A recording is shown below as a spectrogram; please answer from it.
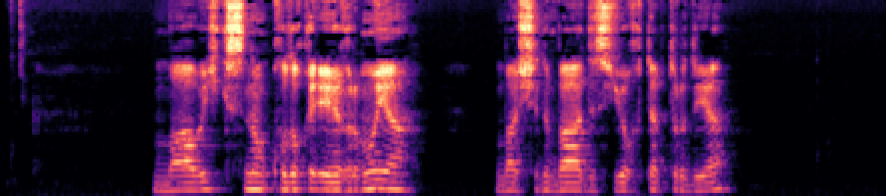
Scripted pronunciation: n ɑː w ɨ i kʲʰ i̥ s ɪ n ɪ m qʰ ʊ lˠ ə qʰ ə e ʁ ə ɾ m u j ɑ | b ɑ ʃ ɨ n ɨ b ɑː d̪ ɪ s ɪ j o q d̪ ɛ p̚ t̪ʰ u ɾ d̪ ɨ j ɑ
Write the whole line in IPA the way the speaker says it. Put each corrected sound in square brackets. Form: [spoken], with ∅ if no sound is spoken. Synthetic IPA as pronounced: [m] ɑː w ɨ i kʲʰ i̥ s ɪ n ɪ [ŋ] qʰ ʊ lˠ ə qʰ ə e ʁ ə ɾ m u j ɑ | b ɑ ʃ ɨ n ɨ b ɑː d̪ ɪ s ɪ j o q d̪ ɛ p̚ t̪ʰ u ɾ d̪ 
